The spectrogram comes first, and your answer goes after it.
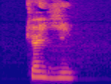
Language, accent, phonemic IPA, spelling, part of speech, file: French, Canada, /kœ.ji/, cueillies, verb, LL-Q150 (fra)-cueillies.wav
- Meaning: feminine plural of cueilli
